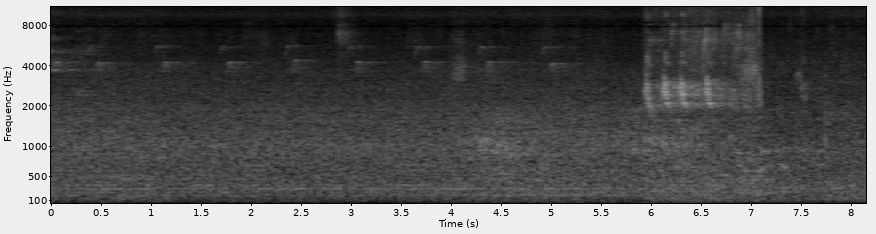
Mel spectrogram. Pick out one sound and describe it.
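A small bird chirps repeatedly nearby.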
